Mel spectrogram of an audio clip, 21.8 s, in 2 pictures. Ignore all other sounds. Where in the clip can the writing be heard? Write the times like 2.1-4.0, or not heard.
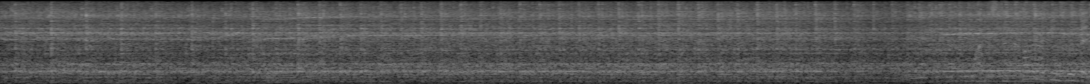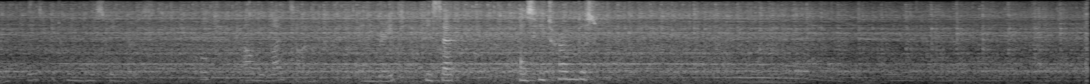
not heard.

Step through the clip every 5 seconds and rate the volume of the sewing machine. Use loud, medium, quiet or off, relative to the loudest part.
medium, medium, loud, loud, medium.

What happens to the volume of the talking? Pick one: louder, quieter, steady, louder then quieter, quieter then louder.
louder.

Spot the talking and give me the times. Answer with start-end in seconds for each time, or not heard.
9.7-16.9.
